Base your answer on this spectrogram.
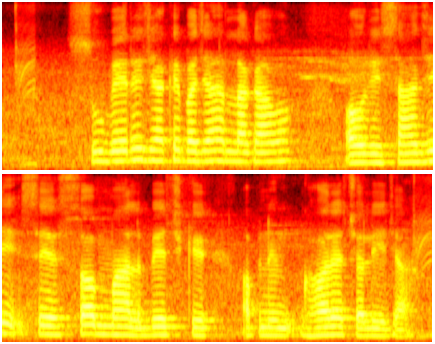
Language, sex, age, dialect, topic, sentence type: Bhojpuri, male, 18-24, Northern, banking, statement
